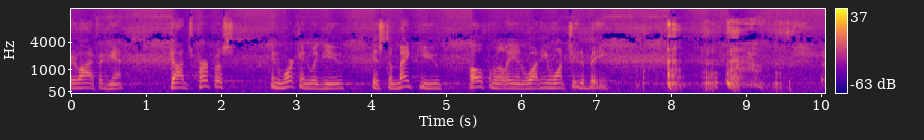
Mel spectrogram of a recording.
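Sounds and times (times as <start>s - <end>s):
speech: 0.0s - 7.6s
throat clearing: 7.6s - 10.0s.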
